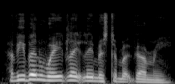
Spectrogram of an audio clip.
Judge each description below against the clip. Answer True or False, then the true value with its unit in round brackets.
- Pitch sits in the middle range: True (155 Hz)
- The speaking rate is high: True (240 wpm)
